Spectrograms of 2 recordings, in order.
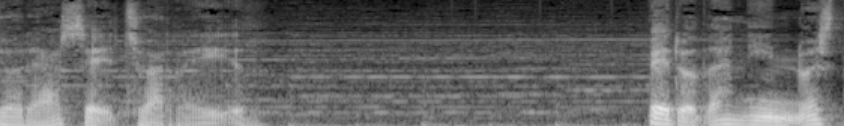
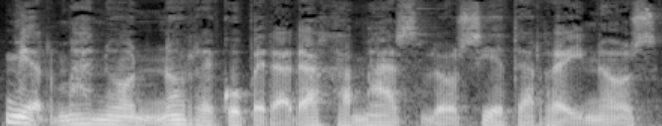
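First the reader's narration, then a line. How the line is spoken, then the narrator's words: Plain. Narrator (Spanish): dijo Dany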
